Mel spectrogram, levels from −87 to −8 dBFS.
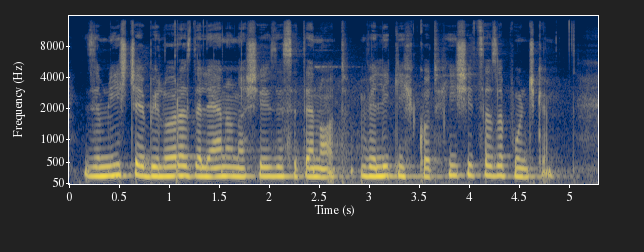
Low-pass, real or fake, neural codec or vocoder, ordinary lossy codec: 14.4 kHz; real; none; none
